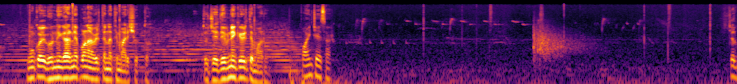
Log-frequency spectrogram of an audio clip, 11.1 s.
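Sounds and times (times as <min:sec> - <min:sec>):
low film score drone: 0:00.0 - 0:10.0
faint bird chirps: 0:04.4 - 0:11.0.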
